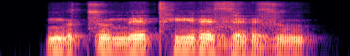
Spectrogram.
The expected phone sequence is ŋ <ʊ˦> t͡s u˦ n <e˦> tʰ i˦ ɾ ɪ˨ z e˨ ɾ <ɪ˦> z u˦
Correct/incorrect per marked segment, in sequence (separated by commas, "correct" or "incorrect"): correct, correct, incorrect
